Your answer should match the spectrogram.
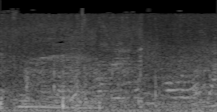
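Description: Faint people's voices talking in the background, with a few light clicks or taps.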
